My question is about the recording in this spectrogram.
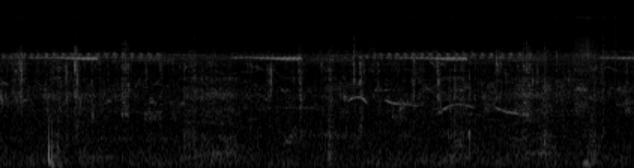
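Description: Near silence: faint outdoor ambience with scattered soft clicks and a few faint short whistles that rise and fall.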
